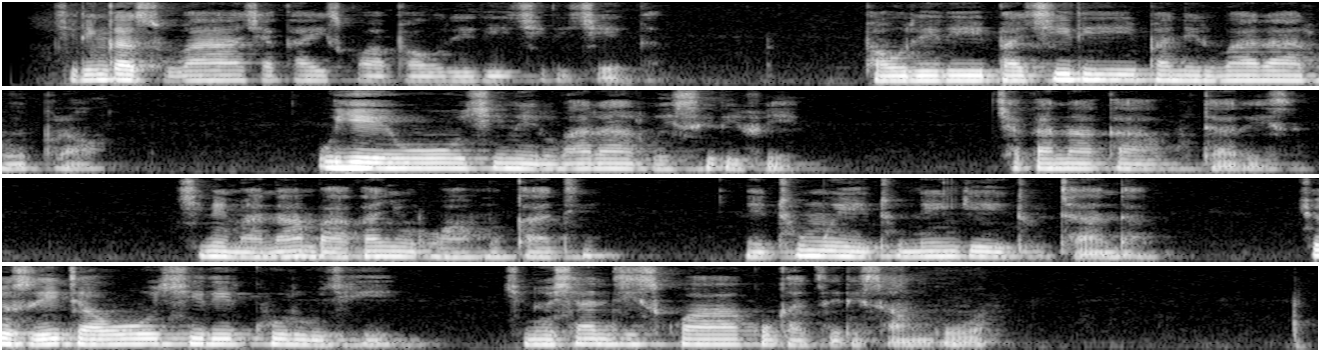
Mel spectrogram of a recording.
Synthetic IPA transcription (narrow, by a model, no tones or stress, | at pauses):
t͡ʃiɾiŋɡazuʋat͡ʃakaiswapauririt͡ʃirit͡ʃe̞̰ːkḁ | pʰauriripat͡ʃiɾipane̞ruʋaɾarwe̞bʱura̰um | uje̞wo̞t͡ʃine̞ruʋaɾarwe̞sirivḛni | t͡ʃakanakaku̥tʰa̰rḭːsḁ | t͡ʃine̞manambaːkaɲo̞rwamukatʰi | ne̞tʰumwe̞tʰune̞ŋɡe̞tʰu̥tʰa̰nda | t͡ʃo̞zo̞itawo̞t͡ʃiɾikʰuɾud͡ʒɡi | t͡ʃino̞ʃandiswakuɡʱad͡zirisa̰ŋɡṵːʋa̰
